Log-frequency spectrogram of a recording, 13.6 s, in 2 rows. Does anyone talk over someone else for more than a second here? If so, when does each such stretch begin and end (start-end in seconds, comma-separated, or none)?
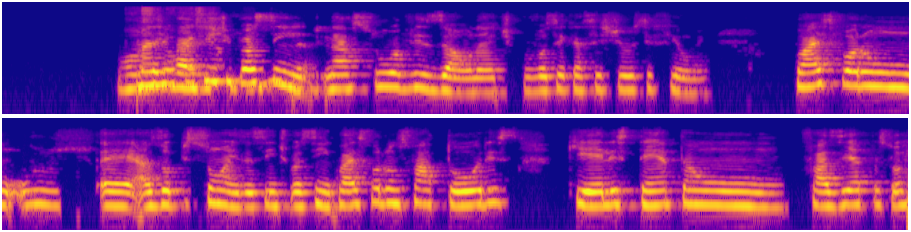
1.0-2.4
